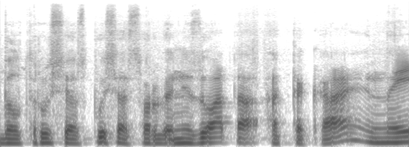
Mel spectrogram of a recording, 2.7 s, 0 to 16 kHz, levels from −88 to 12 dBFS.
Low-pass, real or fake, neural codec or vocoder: 14.4 kHz; fake; vocoder, 44.1 kHz, 128 mel bands every 256 samples, BigVGAN v2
